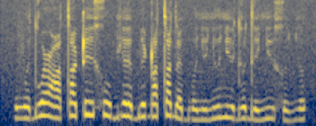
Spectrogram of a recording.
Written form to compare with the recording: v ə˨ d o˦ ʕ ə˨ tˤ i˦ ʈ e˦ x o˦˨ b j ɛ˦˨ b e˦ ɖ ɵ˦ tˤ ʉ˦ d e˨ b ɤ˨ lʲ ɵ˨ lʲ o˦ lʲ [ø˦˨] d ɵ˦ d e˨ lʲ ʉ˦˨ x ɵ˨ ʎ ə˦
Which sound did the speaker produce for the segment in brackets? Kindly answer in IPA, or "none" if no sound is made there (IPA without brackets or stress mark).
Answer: ø˦˨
